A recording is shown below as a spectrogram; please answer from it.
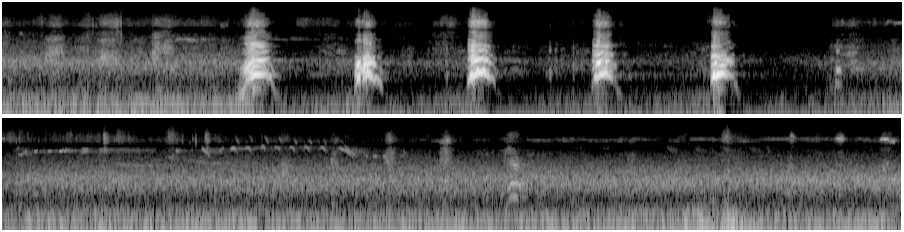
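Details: Dogs, a Sprocker and a Labrador, at training and boarding kennels in Worcestershire countryside; five sharp barks spaced about half a second apart, then a steady background hiss with a faint whistled tone.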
